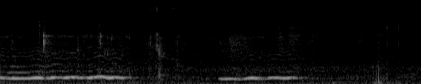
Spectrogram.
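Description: A woman humming a wavering tune with her mouth closed. She breaks off about a second in and hums a shorter phrase again near the middle. A few light clicks sound between the phrases.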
